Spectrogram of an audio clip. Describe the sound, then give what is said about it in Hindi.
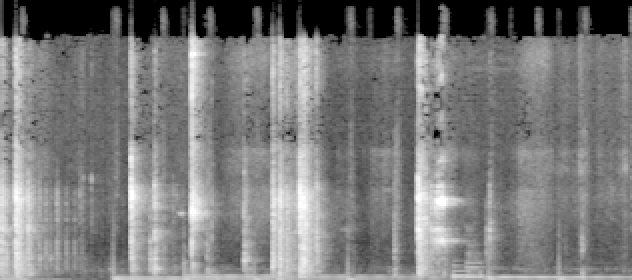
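A frying pan is set on a kitchen stove, giving a few light metallic clinks and knocks spaced through several seconds, against a faint, steady tonal hum. “मैं fry pan यहाँ use कर रही हूँ fry pan चढ़ा दिया है”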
